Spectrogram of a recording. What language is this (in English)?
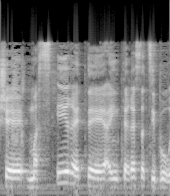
Hebrew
